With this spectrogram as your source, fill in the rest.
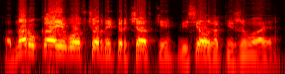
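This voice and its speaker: A man reading a story aloud in a steady, expressive audiobook narration. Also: medium pitch, quick pace.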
